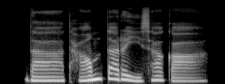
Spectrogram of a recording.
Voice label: sadness, monologue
